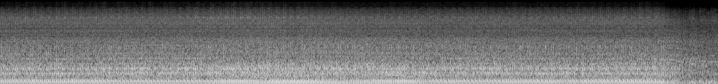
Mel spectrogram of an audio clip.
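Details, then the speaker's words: VW-based Porsche 356 Speedster kit car, cold start after heater warming, oil pressure settling back to 40 PSI: steady even low chuff about four beats a second, settled idle, no knocks or misses; normal cold idle. "She's coming down. Back to 40, and this is a cold start."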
